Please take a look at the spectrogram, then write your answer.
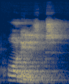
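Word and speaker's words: honest: जैसे ये एक बेलिंग आ गया तो ऑनेस्ट है, इसका प्रोनाउंसिएशन क्या है, ओ से शुरू हो रहा है, ठीक है, इसका प्रोनाउंसिएशन है ऑनेस्ट, ऐसे है।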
